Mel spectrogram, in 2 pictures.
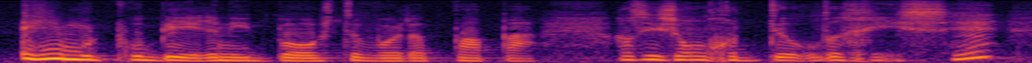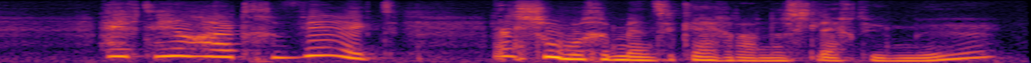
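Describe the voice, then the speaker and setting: An actress playing a kind, patient woman scientist and protective mother in a Dutch radio play, explaining things in a measured way. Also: on the low side, very animated, a little mellow, breathy edge. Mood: soothing.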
